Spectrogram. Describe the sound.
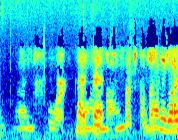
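Tinny, band-limited voices come through a phone line, with a radio broadcast playing loudly in the background on the caller's end and muddying the talk.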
